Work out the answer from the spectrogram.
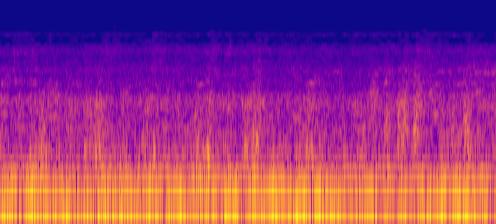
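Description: Passenger train running, heard from inside the carriage at an open window: a loud, steady rumble of the wheels on the track.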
